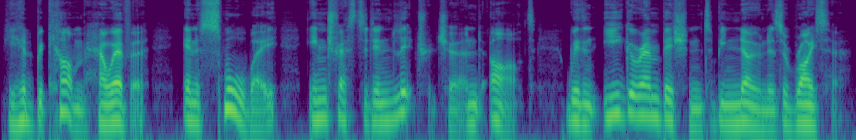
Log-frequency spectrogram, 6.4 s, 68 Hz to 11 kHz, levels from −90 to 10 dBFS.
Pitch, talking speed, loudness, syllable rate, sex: 130 Hz, 215 wpm, -21 LUFS, 7.0 syllables/s, male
